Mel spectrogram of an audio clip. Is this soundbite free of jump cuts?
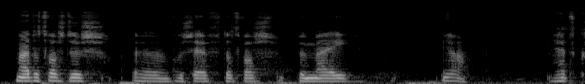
no; 1 cut; at 1.7 s

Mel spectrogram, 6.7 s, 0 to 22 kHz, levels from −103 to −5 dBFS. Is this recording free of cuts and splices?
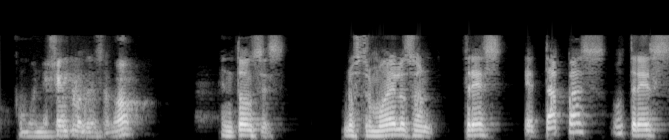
yes; 0 cuts

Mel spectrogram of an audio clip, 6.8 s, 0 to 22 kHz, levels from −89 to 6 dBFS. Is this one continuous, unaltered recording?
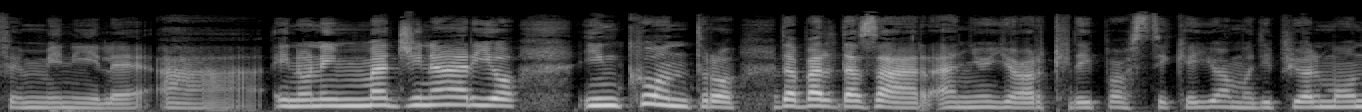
no; 2 cuts; at 3.9 s, 5.3 s

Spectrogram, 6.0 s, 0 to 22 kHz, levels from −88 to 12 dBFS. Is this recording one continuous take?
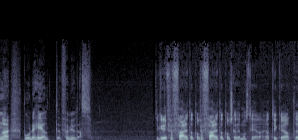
no; 1 cut; at 4.0 s

